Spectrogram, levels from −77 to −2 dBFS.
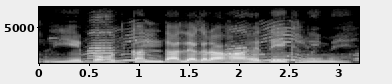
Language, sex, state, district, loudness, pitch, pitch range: Hindi, male, Madhya Pradesh, Bhopal, -16 LUFS, 150 Hz, 145-155 Hz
